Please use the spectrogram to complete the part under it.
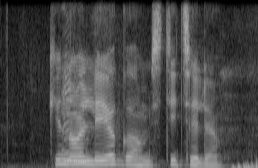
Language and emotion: Russian, neutral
